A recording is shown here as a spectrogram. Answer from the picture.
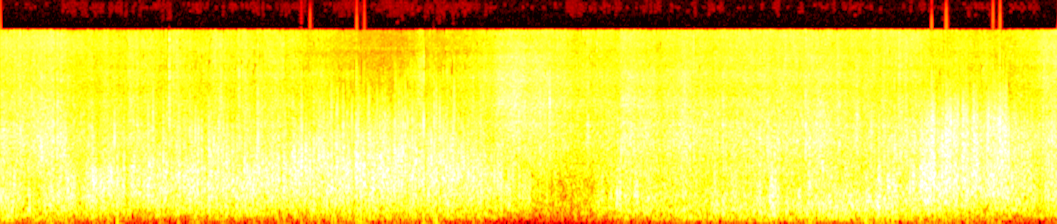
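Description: Skis hissing and scraping over packed, groomed snow on a downhill run, mixed with wind on the microphone. The noise eases briefly about halfway through, then picks up again.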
